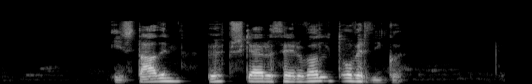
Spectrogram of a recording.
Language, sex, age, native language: Icelandic, male, 30-39, Icelandic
